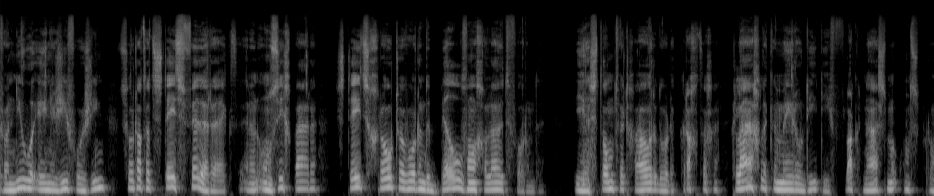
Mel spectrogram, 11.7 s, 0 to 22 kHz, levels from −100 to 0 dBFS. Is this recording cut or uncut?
cut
